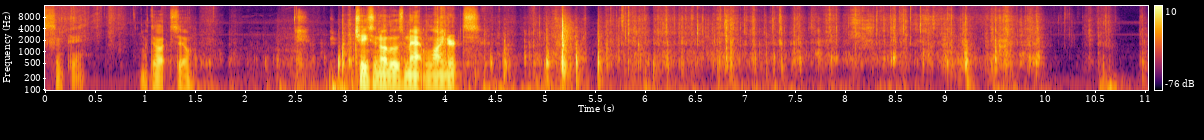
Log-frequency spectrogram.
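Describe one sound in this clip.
Foil card packs crinkle and tear as hands open them.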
